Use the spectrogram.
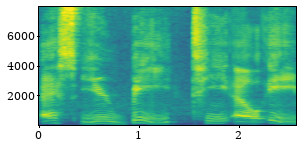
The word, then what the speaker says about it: subtle: an interesting word because it's spelt quite differently from how it sounds it's spelled s ub TL e but we say subtle so the bees silent and something that's subtle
